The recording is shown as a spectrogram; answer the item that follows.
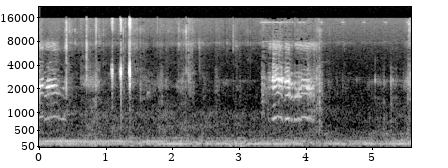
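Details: Stray female cat greeting a person beside a car at night in freezing cold; two short, high meows at the start and near the end over a steady low engine-like hum.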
